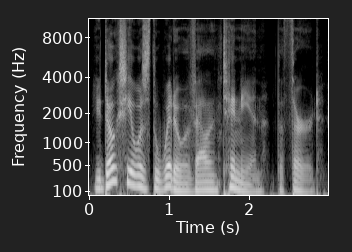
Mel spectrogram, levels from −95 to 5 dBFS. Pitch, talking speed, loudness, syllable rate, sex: 125 Hz, 160 wpm, -19 LUFS, 5.2 syllables/s, male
